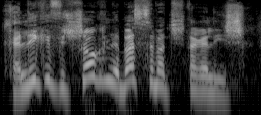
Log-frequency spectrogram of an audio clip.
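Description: An actor playing a stubborn, deadpan employee who politely refuses everything, with an Egyptian accent. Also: male voice, high-pitched, rapid-fire. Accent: Egyptian Arabic. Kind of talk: film comedy acting.

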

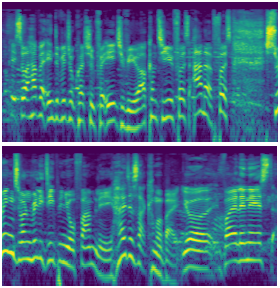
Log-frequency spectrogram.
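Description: A man conducts a quick, upbeat interview in a small indoor room, speaking into a handheld mic. His voice sits high, and he rattles his questions off at a brisk clip, often restarting mid-phrase. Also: lively intonation, fairly bright tone. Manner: fast and eager, with frequent restarts.

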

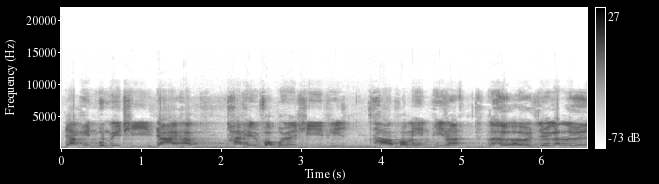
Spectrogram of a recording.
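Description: A man's voice: a little high, fairly even intonation, fairly quick, pushed and bright. Male live-seller, playful chatter, echoey room, background noise. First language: Khmer. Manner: chatty, reads out viewer comments, playful. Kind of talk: casual live-stream selling chat.

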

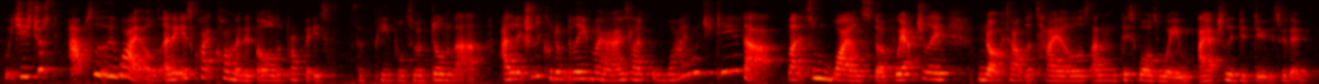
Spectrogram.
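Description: A woman's voice: mid-range voice, very animated, brisk, a bit bright, roomy sound. A young woman chatting casually to camera at home as a vlogger, informal and rambling, full of "like" and restarts. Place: bedroom or living room in a house, indoors.

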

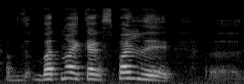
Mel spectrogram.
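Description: A woman's voice: a little high, slow, far from the mic. A woman in her seventies casually telling an anecdote, recorded by a camera in a small room at home. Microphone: camera a short distance away.

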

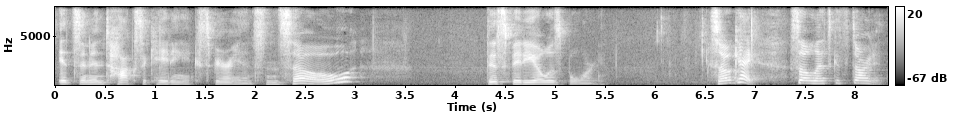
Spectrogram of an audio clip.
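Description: Chatty older woman, lowish voice. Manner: chatty, with frequent restarts and self-corrections. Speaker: beauty vlogger. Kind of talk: casual product review. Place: small bedroom, indoors.

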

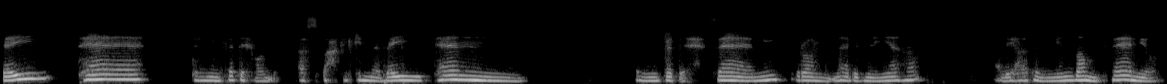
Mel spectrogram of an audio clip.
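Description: A woman teacher, giving a first-grade phonics lesson and sounding out syllables slowly. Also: lowish voice, steady tone, slightly rough. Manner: slow, syllable-by-syllable sounding out of letters. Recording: muffled lo-fi recording.

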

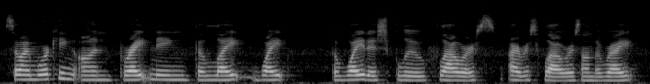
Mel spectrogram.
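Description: Female painting teacher, mid-pitched, gentle and encouraging, narrating a step-by-step demo. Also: level tone, unhurried. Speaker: painting instructor. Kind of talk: instructional demonstration narration.

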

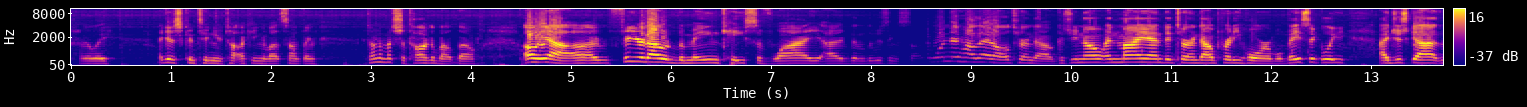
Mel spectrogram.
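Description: Rambling young man narrating his gameplay. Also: on the high side. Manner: rambling, easily sidetracked, grumbling asides. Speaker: gaming video host. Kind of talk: casual let's play commentary.

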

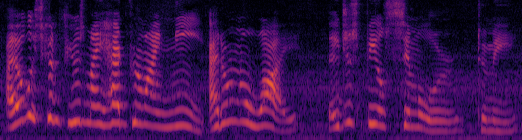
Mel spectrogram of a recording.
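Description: High-pitched panicky teen girl. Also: expressive, normal speed, muffled recording, slight background noise. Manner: panicky, pleading, shouting for help. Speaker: vlogger. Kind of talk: comedy skit vlog.

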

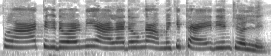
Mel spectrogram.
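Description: A woman's voice: very high voice, fairly even intonation, a little fast, noisy background, voice pushed down. A woman voicing an old village grandmother in a cartoon who scolds the family bluntly. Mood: scolding. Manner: scolding, matter-of-fact.

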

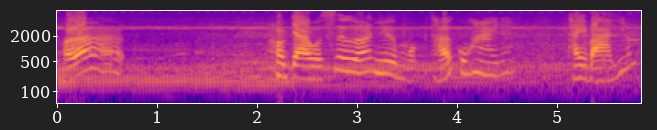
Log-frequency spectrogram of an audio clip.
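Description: Older woman, emphatic repetitive storyteller; slightly high voice; noisy outdoor recording with traffic. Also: expressive, normal speed. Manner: rambling, repeats phrases, emphatic. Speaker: interviewee telling local lore. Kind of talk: casual storytelling. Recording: noisy outdoor ambience with passing vehicles.

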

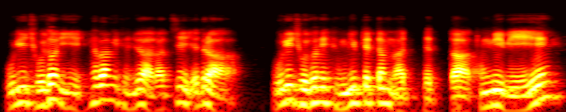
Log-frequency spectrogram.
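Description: A man's voice: medium pitch, lively intonation, moderate pace, natural voice. A man reading as an overjoyed village schoolteacher. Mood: elated. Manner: breathless, exclaiming. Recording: dull lo-fi recording.

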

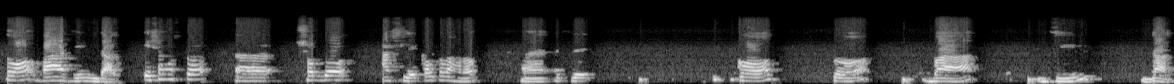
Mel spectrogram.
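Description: A man giving an Arabic pronunciation lesson, explaining calmly and drawing out each syllable as he models the sounds. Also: high voice, slight background noise, rough recording. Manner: slow, careful, drawn-out syllables when modelling sounds. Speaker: Arabic teacher.

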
